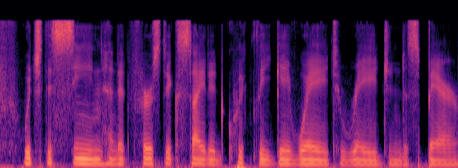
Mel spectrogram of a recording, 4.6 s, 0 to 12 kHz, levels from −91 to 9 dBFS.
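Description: Speech with no technical faults; the band tops out near 7.7 kHz, consistent with the mSBC Bluetooth headset codec it passed through.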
